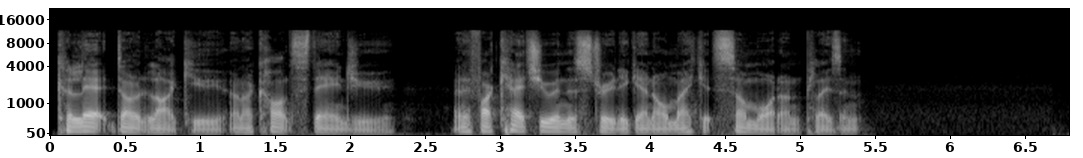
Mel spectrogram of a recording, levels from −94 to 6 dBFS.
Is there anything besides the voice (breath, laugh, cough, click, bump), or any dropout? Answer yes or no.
no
